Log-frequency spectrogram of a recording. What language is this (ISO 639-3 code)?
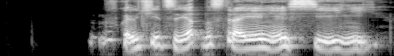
rus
